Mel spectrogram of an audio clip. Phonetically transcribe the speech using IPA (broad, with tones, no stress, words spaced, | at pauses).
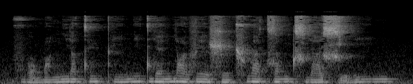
fwɔ̰˨˩mɑ˧˥ŋljä˧t̪ʰy˥ pʰi˧˥n̪i˥t̪jɛ˥ n̪jɑ˥˧ʊ̯fe˥˩ɪ̯ʂɻ̩˧˥ ʈ͡ʂʰwä˥˩t͡sa˥nt͡ɕʰjä˧˥ ɕḭ˨˩li˥ŋ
